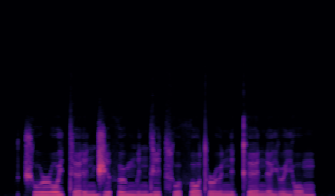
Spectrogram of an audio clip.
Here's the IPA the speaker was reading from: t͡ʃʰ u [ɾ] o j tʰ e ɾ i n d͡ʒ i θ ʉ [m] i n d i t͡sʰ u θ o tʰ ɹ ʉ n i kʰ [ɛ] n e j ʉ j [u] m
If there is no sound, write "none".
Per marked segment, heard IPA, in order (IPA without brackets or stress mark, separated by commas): ɹ, m, e, o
